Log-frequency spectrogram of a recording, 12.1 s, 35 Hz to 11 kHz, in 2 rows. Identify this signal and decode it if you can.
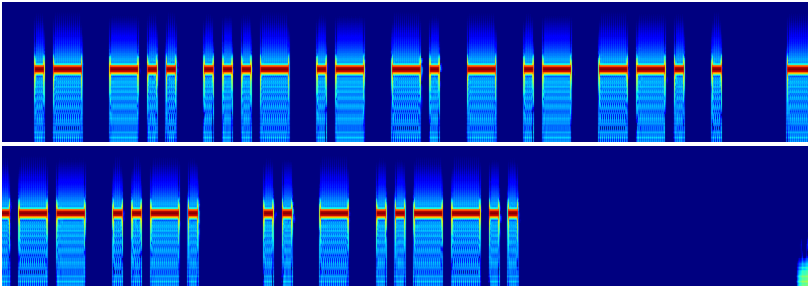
Morse code, heard as a keyed tone, about 17 wpm, 700 Hz. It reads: ADVANTAGE OF IT?
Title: Sentences from Top 1000 Words - Review Part 6 - 17wpm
